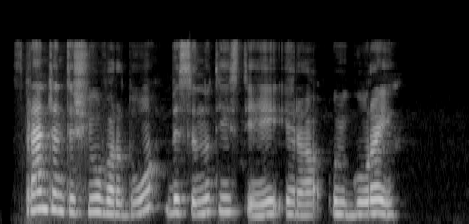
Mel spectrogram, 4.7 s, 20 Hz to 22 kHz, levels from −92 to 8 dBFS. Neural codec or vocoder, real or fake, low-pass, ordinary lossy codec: none; real; 9.9 kHz; Opus, 64 kbps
